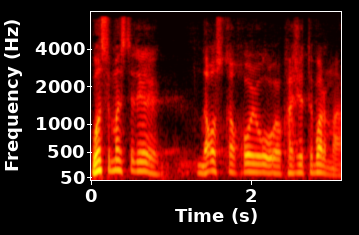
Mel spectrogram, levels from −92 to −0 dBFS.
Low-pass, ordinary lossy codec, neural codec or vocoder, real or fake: 7.2 kHz; MP3, 48 kbps; codec, 16 kHz in and 24 kHz out, 0.8 kbps, FocalCodec, streaming, 65536 codes; fake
